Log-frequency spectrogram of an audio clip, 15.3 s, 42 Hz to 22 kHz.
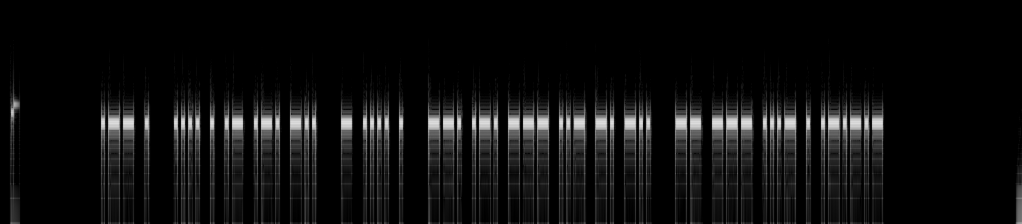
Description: Morse code, heard as a keyed tone, about 22 wpm, 700 Hz. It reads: WE HEARD THE GROUND MOVE.
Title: Sentences from Top 1000 Words - Review Part 2 - 22wpm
